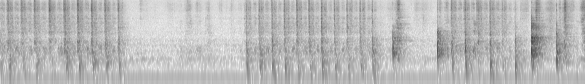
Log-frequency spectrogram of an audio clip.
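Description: Fresh rosemary is stripped from its stalks and roughly chopped with a knife on a board, giving a steady run of close, crisp rasping strokes and taps, a brief quiet pause in the middle, then sharper, louder knocks toward the end.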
